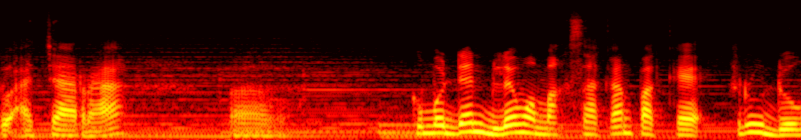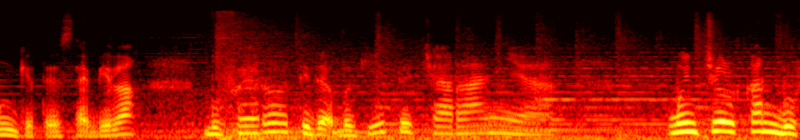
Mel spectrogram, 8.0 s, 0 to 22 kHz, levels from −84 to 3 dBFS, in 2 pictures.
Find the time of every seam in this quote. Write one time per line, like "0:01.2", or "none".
0:03.6

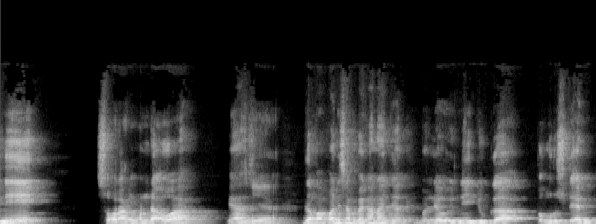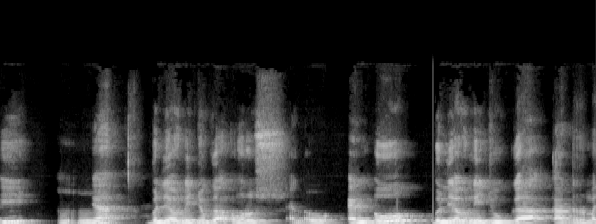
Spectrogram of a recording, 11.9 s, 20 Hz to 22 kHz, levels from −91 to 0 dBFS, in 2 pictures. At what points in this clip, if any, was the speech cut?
0:10.2

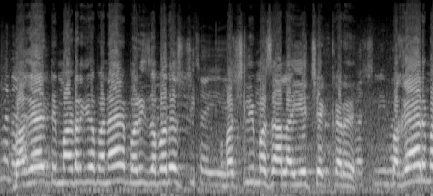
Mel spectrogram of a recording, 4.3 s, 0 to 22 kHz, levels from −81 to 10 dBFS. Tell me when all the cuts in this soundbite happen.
0:01.9

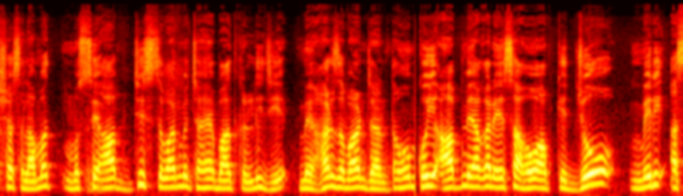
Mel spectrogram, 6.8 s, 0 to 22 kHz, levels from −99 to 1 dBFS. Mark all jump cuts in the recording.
0:02.9
0:04.1
0:05.5

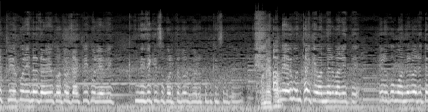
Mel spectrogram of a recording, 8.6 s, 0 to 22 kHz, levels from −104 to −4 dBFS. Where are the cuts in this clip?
none

